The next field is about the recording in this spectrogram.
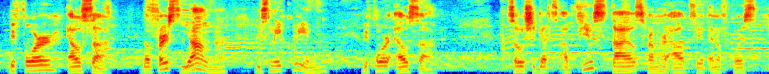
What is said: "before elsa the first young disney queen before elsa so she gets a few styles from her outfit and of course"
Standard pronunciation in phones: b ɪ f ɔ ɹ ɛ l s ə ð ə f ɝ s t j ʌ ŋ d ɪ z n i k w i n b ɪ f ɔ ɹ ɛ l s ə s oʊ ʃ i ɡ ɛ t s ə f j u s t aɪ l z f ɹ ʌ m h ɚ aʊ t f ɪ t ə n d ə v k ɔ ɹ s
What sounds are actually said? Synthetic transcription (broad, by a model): b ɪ f ɔ ɹ ɛ l s ə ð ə f ɝ s t j ʌ ŋ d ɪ s n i k w i n b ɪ f ɔ ɹ ɛ l s ə s oʊ ʃ i ɡ ɛ t s ə f j u s t aɪ l s f ɹ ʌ m h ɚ aʊ t f ɪ t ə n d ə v k ɔ ɹ s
